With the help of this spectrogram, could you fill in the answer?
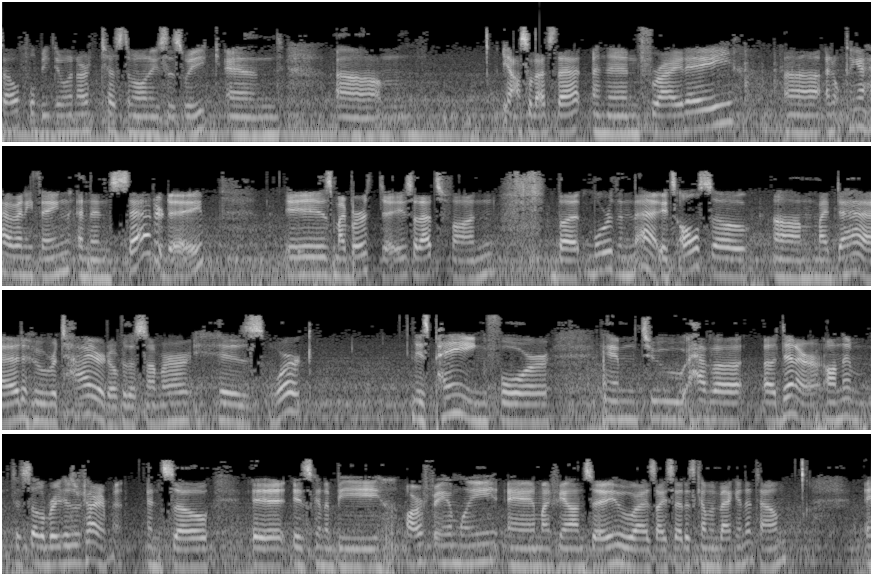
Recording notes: Thoughts from the car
